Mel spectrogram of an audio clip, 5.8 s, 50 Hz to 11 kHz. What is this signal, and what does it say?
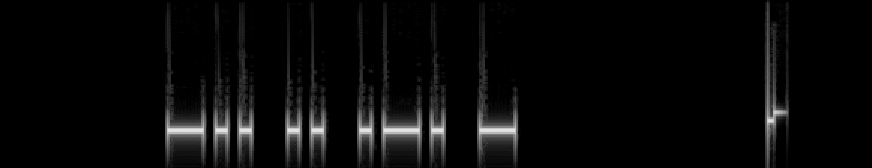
Morse code, heard as a keyed tone, about 15 wpm, 700 Hz. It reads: DIRT
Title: Four Letter Words - 15wpm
